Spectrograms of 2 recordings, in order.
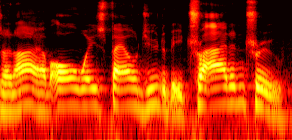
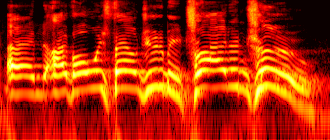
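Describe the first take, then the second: First: It is said at normal volume. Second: It is said loudly.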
